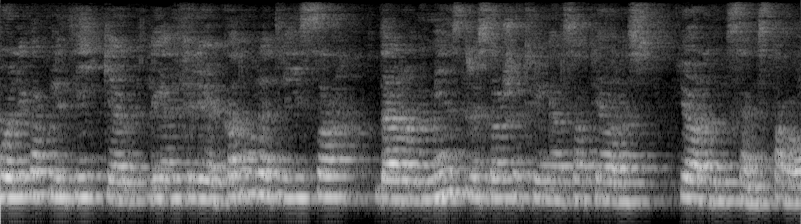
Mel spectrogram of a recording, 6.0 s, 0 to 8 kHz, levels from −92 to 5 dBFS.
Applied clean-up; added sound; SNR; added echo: none; none; none; reverberation time 0.7 s.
